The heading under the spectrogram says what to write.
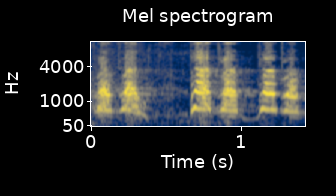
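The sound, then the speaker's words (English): A dog barks in two quick bursts of short, yappy barks, three in each, loud, with a brief pause between the groups. “What a naughty dog.”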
